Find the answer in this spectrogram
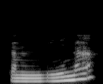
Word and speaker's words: Skamania: the county is the name of the county is spelled s k a m a m i a Skamania County, Washington.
